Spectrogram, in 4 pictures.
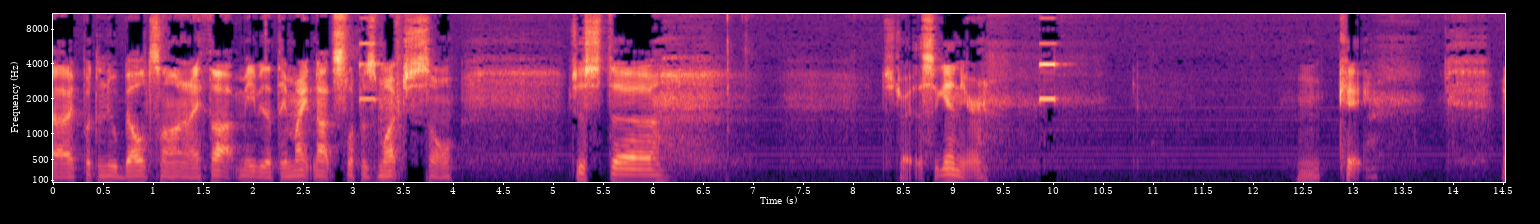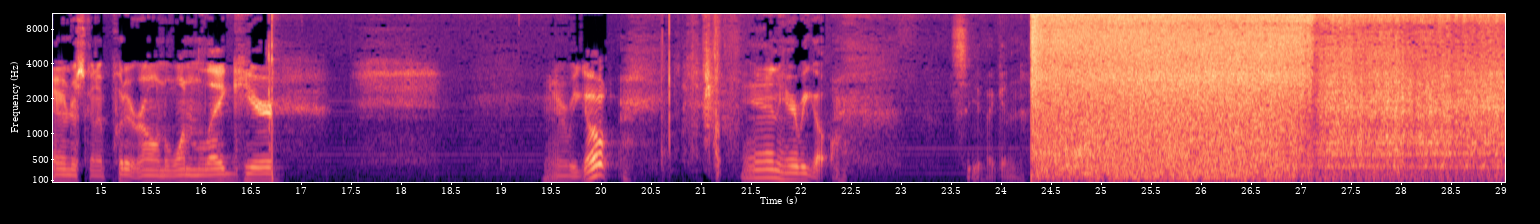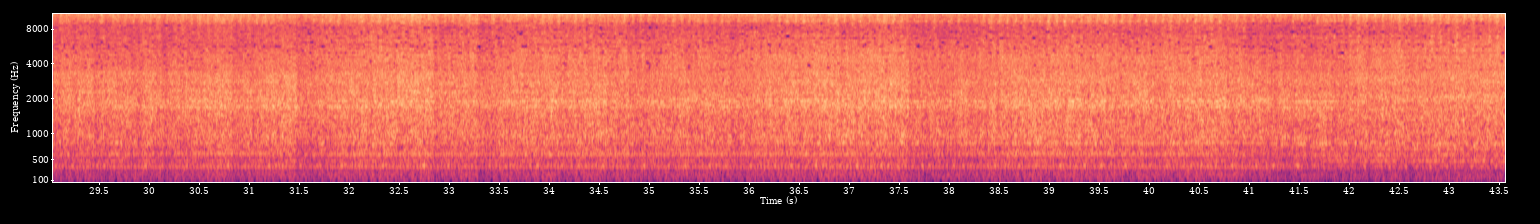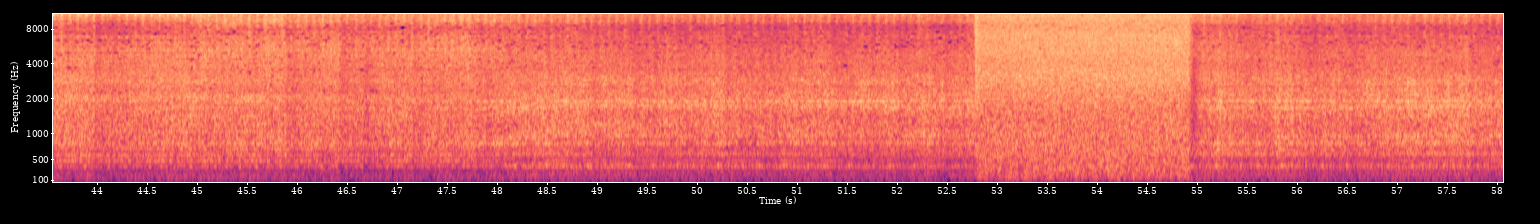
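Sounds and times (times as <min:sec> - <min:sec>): air compressor running: 0:24.3 - 0:58.0.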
